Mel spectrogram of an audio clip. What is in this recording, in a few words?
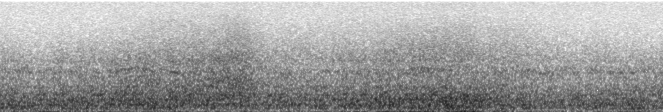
wind swirl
